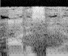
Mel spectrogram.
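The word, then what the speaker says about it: Audacy: Download the free Odyssey app. Yeah, there it is. Odyssey, A-U-D-A-C-Y. I know it's spelled funky.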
